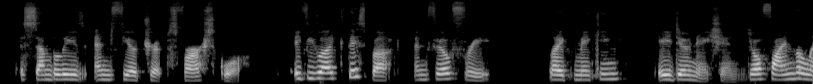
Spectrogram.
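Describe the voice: Fairly even intonation in plain reading aloud, quiet all around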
